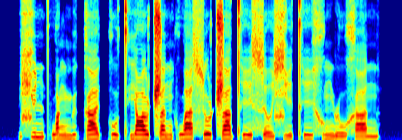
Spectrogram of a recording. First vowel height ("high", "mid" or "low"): high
